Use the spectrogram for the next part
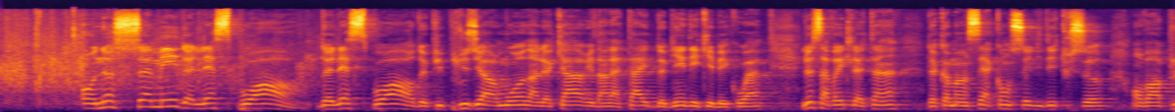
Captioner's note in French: applaudissements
